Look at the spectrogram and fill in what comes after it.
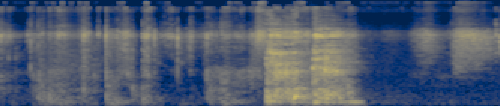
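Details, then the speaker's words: Adult woman with a bad cold and tracheitis, hoarse voice and sniffling, coughs: a run of short, rough coughs building to a louder, harsher cough. "Je suis désolée, je suis très enrhumée. Ça passe pas, j'ai une trachéite et ce qui explique ma voix, mon nez et que je tousse et que je renifle."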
